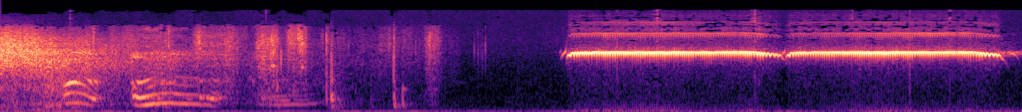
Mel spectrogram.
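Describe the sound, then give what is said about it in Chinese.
A whistle sounds as a signal in a radio drama, blown by a German captain: one long, shrill, steady high-pitched blast lasting about two seconds with a brief dip midway, following a stretch of quieter, mixed sounds. “埋伏在清真寺钟楼上的德国兵一听比肖夫上尉的口哨声，立刻用机枪向谢德扫射。”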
